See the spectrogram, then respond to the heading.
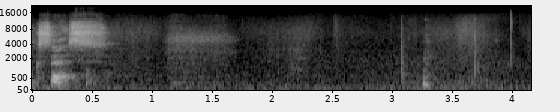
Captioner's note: sniffs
